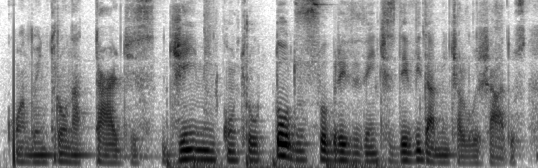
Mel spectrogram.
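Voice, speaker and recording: A man's voice: deep voice, moderate pace, a little mellow, a little hiss or hum. A man with a Brazilian accent giving a dramatic scripted narration of a science-fiction story.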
